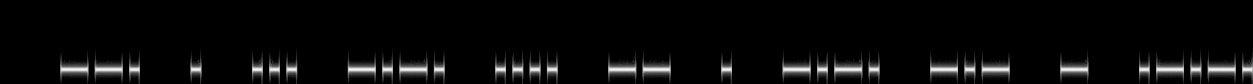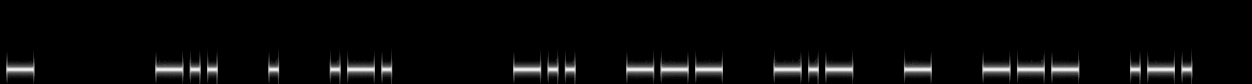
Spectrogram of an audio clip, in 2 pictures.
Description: Morse code, heard as a keyed tone, about 14 wpm, spaced as for 10 wpm, 700 Hz. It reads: GESCHMECKT. DER DOKTOR
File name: Morsekurs / Witze / Witz 22. September 2020, 50 F70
